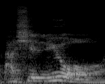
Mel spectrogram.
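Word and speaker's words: βασιλεύω: 그 다음에 이제 왕이라고 하는 명사는 동사 936번 뭐라고 발음합니까? 예, 그렇습니다. 바실리오 합니다.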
